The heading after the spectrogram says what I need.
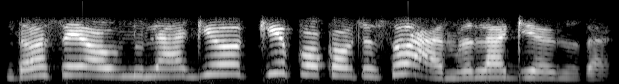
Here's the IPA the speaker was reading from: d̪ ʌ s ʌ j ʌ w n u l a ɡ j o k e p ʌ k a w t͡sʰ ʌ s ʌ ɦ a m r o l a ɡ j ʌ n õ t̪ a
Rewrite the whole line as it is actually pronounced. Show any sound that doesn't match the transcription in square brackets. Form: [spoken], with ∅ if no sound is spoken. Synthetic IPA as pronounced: d̪ ʌ s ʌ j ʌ w n u l a ɡ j o k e p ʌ k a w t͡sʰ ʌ s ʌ ɦ a m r o l a ɡ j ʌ n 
